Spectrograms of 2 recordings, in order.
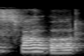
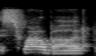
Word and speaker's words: Svalbard: It is Svalbard. I think the people from Svalbard pronounce it Svalbard because the W's and the V's are different the other way around in Scandinavia.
